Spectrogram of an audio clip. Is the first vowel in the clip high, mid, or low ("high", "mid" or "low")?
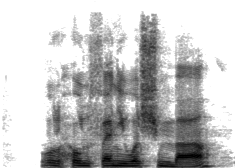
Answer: high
